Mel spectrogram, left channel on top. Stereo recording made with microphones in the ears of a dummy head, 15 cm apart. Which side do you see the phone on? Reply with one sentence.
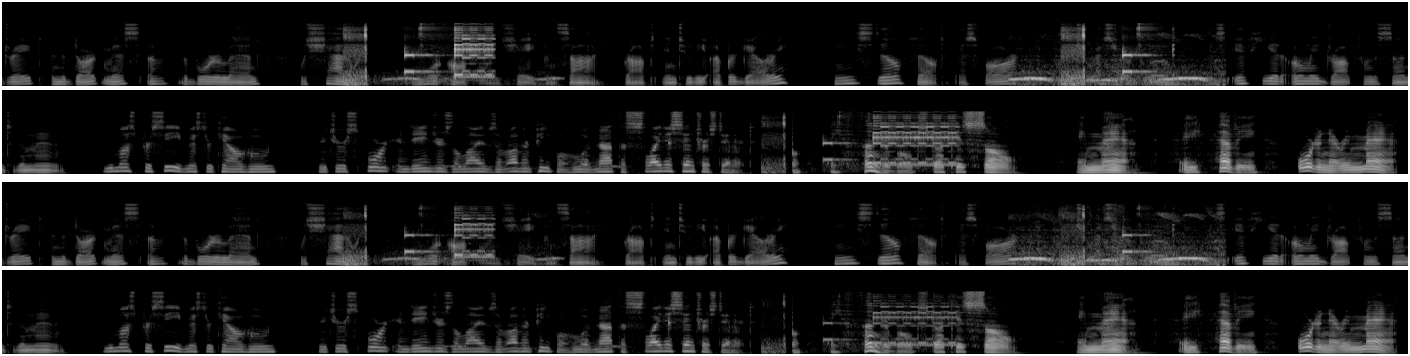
In this clip you hear the phone on the left.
